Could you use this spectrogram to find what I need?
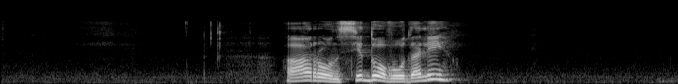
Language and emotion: Russian, neutral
